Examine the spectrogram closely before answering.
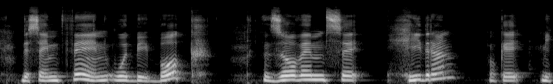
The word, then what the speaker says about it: bok: So you can see that when I say bok, I don't pronounce the K explosive, and that's why it gets like a G instead of K, because I've heard people pronounce it that way.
